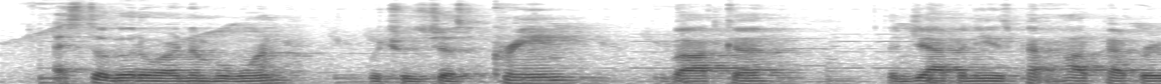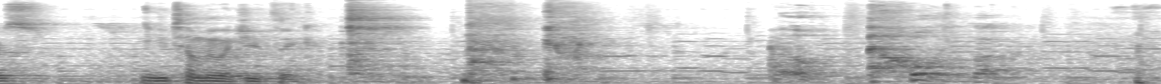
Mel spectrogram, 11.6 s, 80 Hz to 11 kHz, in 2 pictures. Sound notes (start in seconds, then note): 8.0 coughing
